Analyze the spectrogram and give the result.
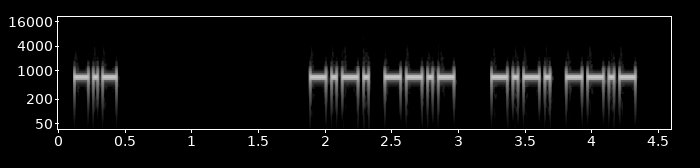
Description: Morse code, heard as a keyed tone, about 34 wpm, 700 Hz. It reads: K CQ CQ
